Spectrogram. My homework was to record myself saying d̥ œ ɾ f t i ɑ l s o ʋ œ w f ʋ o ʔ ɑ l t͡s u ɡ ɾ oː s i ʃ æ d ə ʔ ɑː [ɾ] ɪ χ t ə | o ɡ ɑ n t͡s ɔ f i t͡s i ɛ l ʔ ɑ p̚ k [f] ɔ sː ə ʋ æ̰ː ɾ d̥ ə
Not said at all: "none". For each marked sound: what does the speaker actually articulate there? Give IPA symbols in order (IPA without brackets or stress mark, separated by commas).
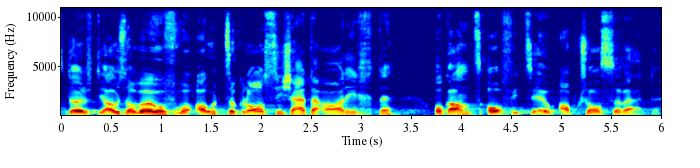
ɾ, ʃ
